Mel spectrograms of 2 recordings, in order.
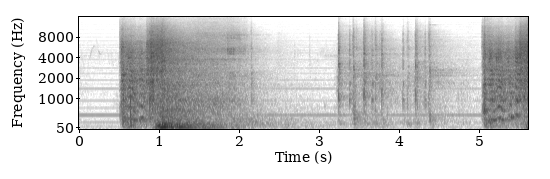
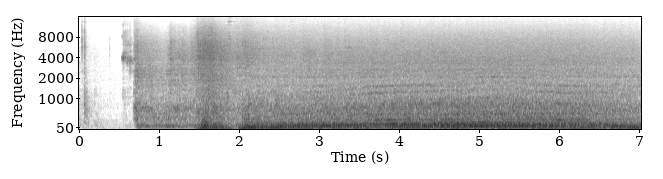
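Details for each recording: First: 1964 Chevy Bel Air with 350 small block and Carter AFB carb, new starter and cables: starts, revs briefly, dies within seconds, recranks in short bursts then catches; lopey idle must stay 800–1000 rpm or it stalls. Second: 1964 Chevrolet Bel Air with a replacement 350 small-block V8, sat for years, after new spark plug wires and a couple of gas pumps: cranks briefly, catches within a second and settles into a deep, steady, even idle; sounds healthy.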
